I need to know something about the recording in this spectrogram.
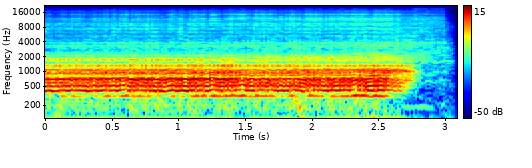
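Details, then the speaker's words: Kyosho MP9 nitro RC buggy after tick-over screw adjustment: a high, buzzy, even tick-over without wavering that does not move when braking, then cuts out. Idle is solid and well set. "That's because I got it balanced perfectly. Absolutely perfect. When you push the brakes, the tick over doesn't move, it stays solid."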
